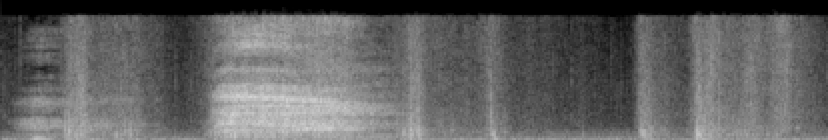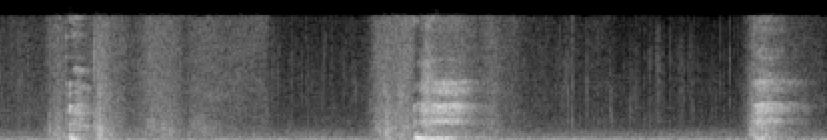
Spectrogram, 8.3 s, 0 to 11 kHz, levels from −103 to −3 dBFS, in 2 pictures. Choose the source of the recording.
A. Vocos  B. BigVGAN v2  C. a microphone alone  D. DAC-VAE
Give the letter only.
C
